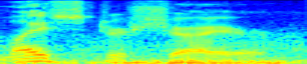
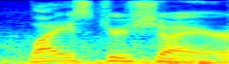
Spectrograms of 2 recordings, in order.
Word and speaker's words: Leicestershire: I think that's pronounced Leicestershire. Leicestershire, okay, yeah.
